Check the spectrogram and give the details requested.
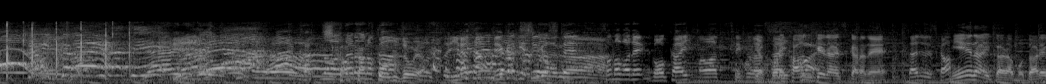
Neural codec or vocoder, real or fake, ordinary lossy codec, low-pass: none; real; none; none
